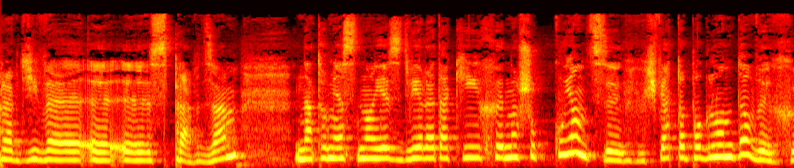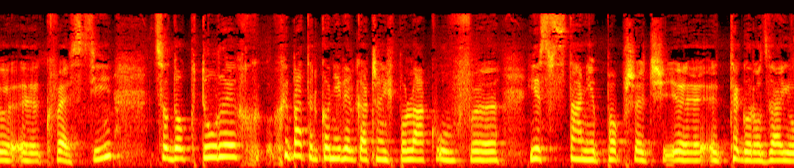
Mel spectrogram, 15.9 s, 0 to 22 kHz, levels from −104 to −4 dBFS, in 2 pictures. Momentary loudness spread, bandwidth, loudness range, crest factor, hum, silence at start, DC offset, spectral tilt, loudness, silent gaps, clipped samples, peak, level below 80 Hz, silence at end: 5 LU; 15.5 kHz; 2 LU; 14 dB; none; 0 s; under 0.1%; -4 dB/octave; -27 LUFS; none; under 0.1%; -12 dBFS; -66 dBFS; 0 s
